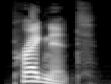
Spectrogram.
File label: "pregnant", voice, spelling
